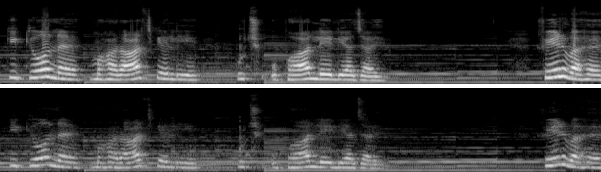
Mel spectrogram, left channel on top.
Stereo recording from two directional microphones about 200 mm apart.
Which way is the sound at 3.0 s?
50° left (ahead or behind).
